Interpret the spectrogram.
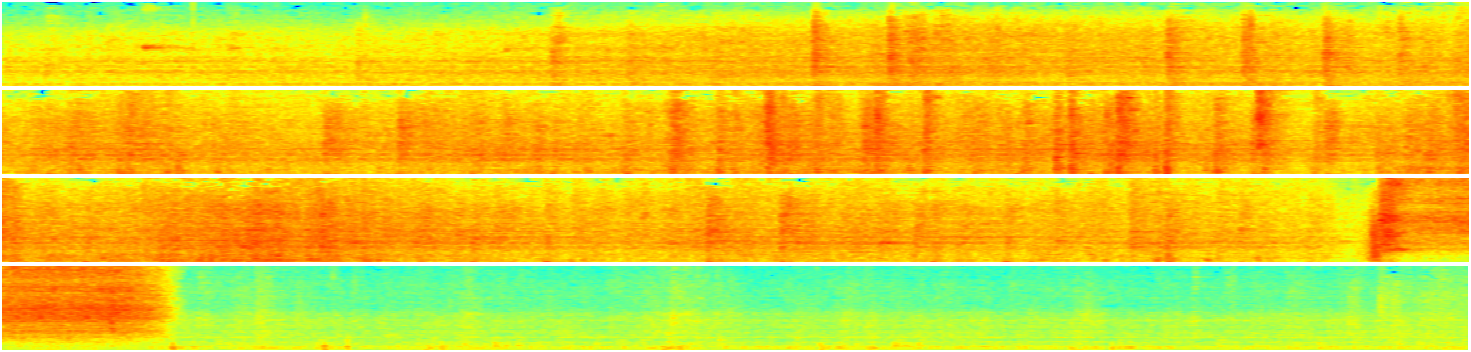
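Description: Passenger train running on the rails: a rumble full of sharp wheel clicks that builds up over the first half, with a brief loud hiss about three-quarters of the way in. After that it settles into a quieter, steady rumble, as heard from inside the carriage.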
